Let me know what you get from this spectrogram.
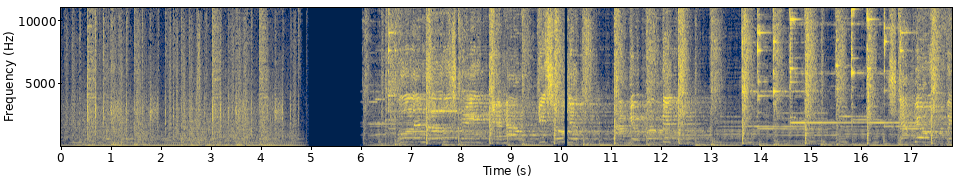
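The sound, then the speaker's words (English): A full, loud song plays with a steady beat and dense instrumentation, cuts to a second of silence early on, then resumes just as busily to the end. “I didn't know that song.”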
